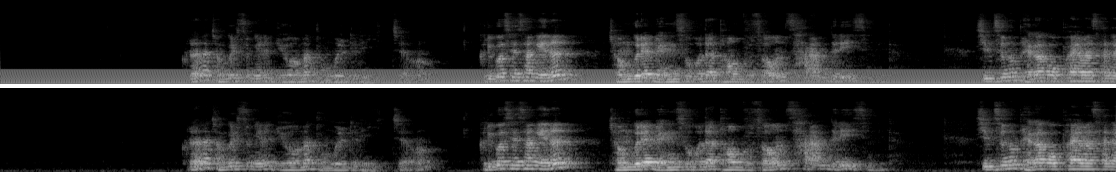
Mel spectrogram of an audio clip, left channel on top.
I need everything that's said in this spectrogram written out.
그러나 정글 속에는 위험한 동물들이 있죠. 그리고 세상에는 정글의 맹수보다 더 무서운 사람들이 있습니다. 짐승은 배가 고파야만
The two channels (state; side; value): noise; left; hum, 8 dB below the sound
